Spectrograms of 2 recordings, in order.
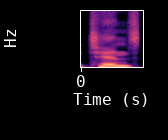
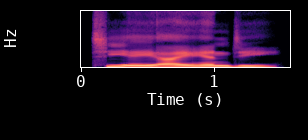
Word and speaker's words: tend: The word is short but clear. Tend. The E sound is like the word pen. Not TAIND. Not tend. Correct pronunciation. Tend.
